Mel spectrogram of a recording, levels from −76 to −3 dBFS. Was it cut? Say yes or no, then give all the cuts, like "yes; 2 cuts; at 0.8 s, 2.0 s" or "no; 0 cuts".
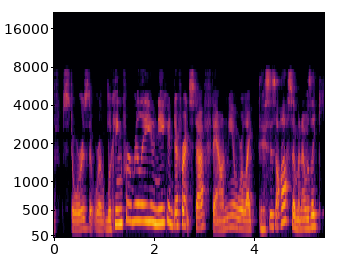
yes; 1 cut; at 1.0 s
